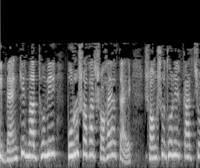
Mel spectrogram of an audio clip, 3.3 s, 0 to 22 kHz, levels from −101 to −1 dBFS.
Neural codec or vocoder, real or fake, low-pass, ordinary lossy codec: none; real; none; none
